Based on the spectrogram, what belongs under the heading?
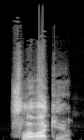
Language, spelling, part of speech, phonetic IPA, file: Russian, Словакия, proper noun, [sɫɐˈvakʲɪjə], Ru-Словакия.ogg
- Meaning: Slovakia (a country in Central Europe)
